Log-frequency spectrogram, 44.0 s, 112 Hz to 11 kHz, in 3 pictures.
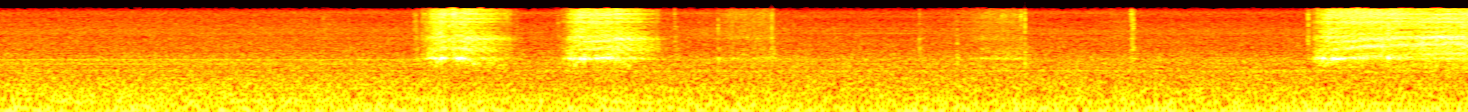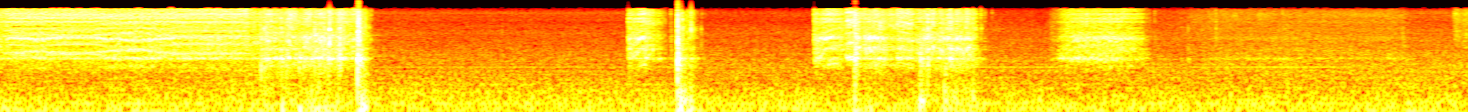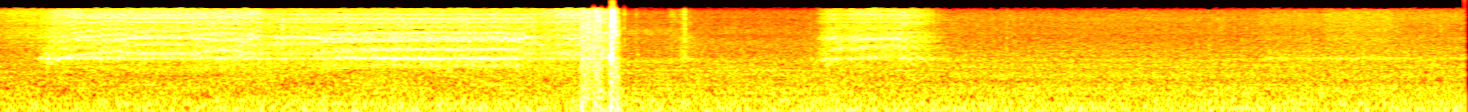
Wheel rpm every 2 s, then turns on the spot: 0, 0, 40, 20, 0, 0, 50, 160, 150, 20, 20, 110, 70, 20, 20, 150, 160, 110, 20, 40, 0, 20.
6-8 26-28 42-44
